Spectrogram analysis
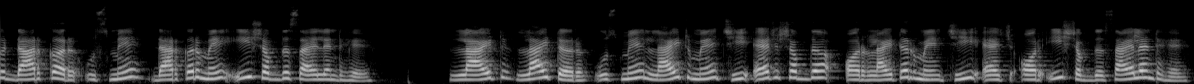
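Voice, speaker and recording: A woman teaches a textbook lesson at an unhurried, deliberate pace. She reads each English line with care before explaining it in Hindi. The recording is slightly dull and lo-fi. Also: fairly high pitch.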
